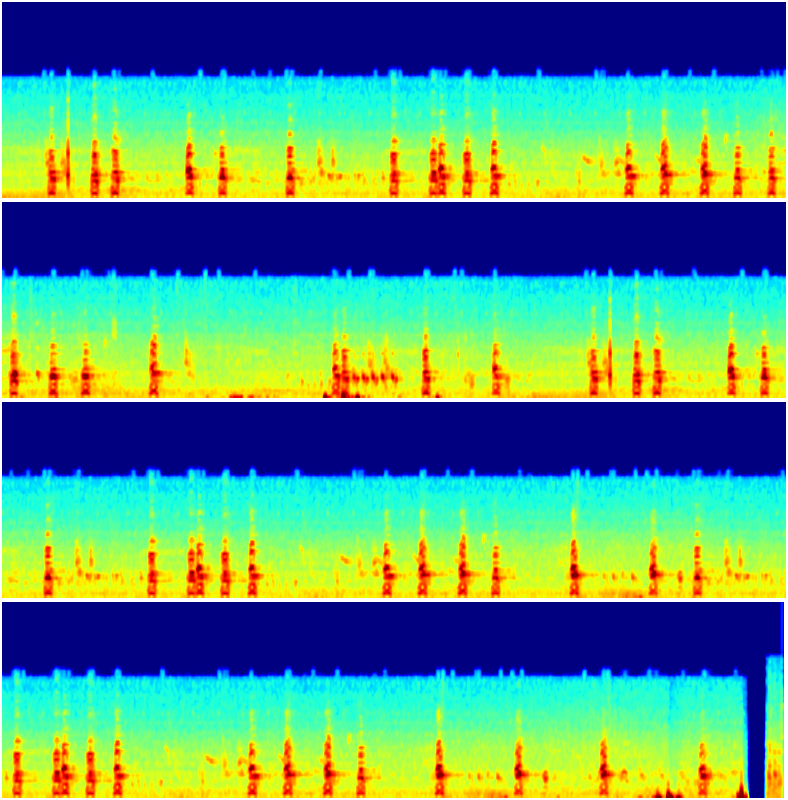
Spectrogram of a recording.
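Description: A flock of black-necked stilts calling: short, sharp, high notes in quick clusters of several, repeated over and over.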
